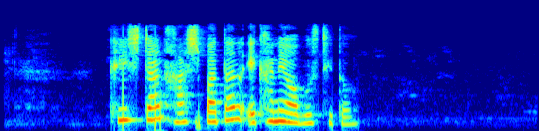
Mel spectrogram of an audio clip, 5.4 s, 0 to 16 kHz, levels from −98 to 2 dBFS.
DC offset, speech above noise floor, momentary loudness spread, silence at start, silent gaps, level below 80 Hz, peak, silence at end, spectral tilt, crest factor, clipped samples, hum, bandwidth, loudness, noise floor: under 0.1%; 52 dB; 16 LU; 1.1 s; none; -70 dBFS; -12 dBFS; 1.85 s; -3 dB/octave; 18 dB; under 0.1%; none; 8 kHz; -26 LUFS; -78 dBFS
